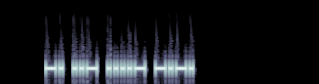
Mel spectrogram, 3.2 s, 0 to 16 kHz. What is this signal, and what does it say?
Morse code, heard as a keyed tone, about 36 wpm, 700 Hz. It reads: NU4C
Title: USA Call Signs - 4 Characters - 35wpm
